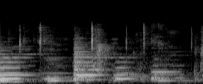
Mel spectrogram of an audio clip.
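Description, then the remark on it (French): Scattered handclaps from a few people in an audience, sharp and irregular, over a steady background of tonal murmur. No one speaks. “n'applaudissez pas, ou alors pas trop vite, pas trop vite.”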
